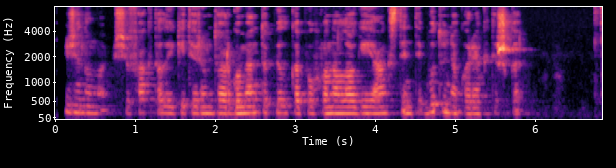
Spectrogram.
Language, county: Lithuanian, Vilnius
